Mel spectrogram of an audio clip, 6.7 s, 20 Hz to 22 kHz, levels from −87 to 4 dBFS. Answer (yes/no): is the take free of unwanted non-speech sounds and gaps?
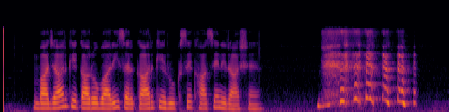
no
